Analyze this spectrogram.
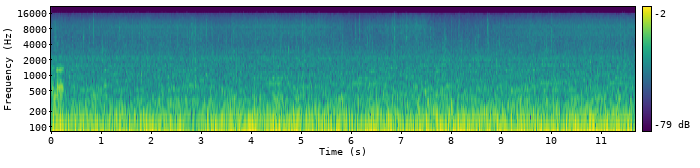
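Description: Water sprays from a hose with a steady hiss.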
